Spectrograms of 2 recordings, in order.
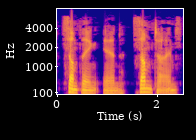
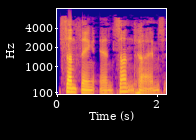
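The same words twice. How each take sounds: First: Both words have an m sound before the second syllable. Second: Both words have an n sound before the second syllable. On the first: The speaker calls it right. "instead of" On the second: The speaker calls it wrong. "Spanish speakers tend to say"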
